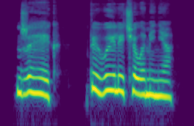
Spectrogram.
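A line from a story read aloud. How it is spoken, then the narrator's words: Heavy sigh, then speaking. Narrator (Russian): тяжело вздохнув, сказала Акация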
